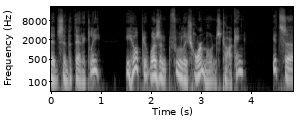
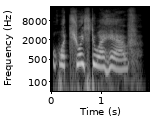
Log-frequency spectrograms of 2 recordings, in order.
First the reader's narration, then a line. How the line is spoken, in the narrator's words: Trish whined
